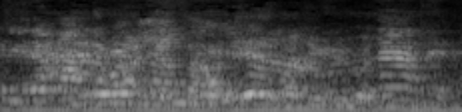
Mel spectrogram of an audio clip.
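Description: Several people chattering and talking over each other, with women's voices, over a steady low hum.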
